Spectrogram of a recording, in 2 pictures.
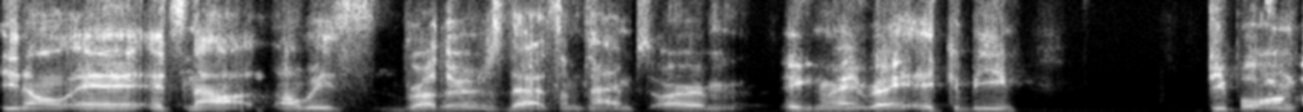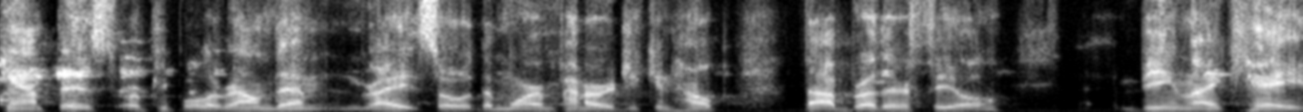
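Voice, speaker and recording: With a bright, sharp tone and fairly even intonation, a man of fairly high pitch is captured with a dry, close sound and no echo. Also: moderate pace. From Mexico City. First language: Spanish. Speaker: fraternity diversity team leader. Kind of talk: video call interview. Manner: halting.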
